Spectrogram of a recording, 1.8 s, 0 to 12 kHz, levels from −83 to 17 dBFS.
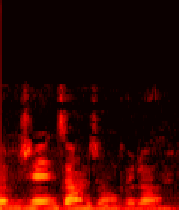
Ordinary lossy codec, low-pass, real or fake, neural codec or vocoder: AAC, 32 kbps; 7.2 kHz; real; none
